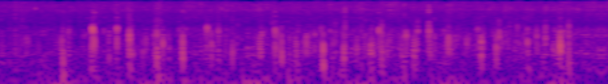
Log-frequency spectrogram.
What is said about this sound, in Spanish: está granizando.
